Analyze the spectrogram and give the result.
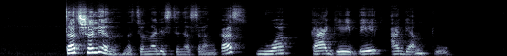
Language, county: Lithuanian, Marijampolė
